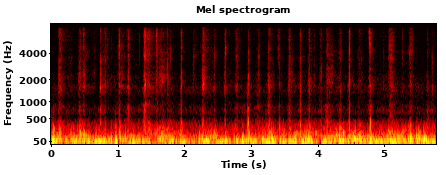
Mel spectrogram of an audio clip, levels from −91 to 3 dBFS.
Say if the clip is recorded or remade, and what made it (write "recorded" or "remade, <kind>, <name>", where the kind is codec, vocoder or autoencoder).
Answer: remade, codec, SNAC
